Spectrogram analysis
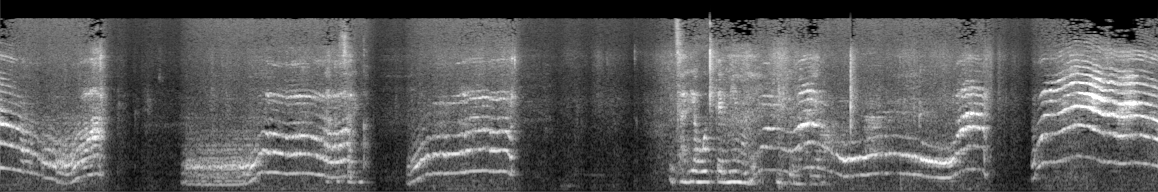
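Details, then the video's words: Angry kitten yowling in a series of drawn-out, wavering caterwauls, some dipping then rising, broken by short silences; low rough undertones in places, recorded indoors. "Angry Kitten Meowing Loud"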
